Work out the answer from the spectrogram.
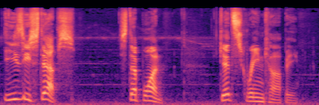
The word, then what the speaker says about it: scrcpy: Steps step one get screen copy screen copy is abbrevi like this s crr cpy un pronounced screen copy once you get here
